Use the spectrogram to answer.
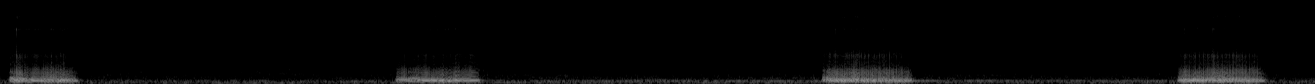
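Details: Sleeping dog snoring: four loud, low, rattling snores roughly every four seconds, about 15 per minute, with quiet breathing between; snoring.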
